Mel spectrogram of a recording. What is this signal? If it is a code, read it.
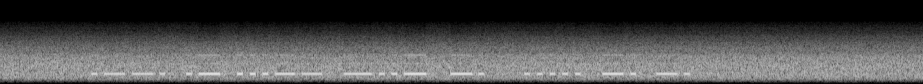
Morse code, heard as a keyed tone, hand-sent with a bug key, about 19 wpm, 490 Hz, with heavy radio static and a narrow filter. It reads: PA3XN 5NN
